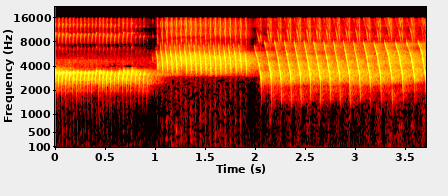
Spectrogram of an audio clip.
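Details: Canary with a fancy, clear-voiced song meant as master song for young canaries learning to sing: a bright rapid trill steps up to a higher buzzy roll, then shifts to rhythmic downslurred chirps repeated about four per second.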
